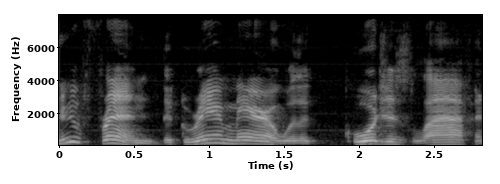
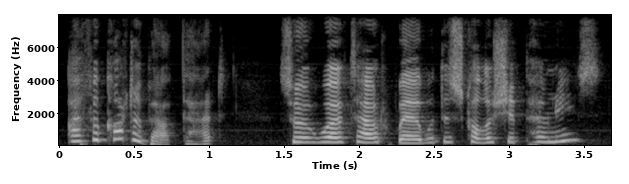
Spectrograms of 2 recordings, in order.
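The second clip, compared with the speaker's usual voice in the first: put-on a higher, eager young mare; Octavia's voice; 11 semitones higher, 4 dB louder than usual. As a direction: lift into the cellist's bright voice.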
